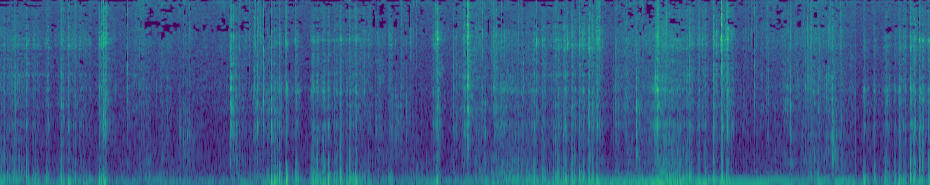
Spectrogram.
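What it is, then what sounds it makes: Soap bar being carved. A knife blade carves and scrapes long shavings from the edge of a solid, palm-sized brown oval bar of dry soap held in the hand. Crisp, crumbly scraping and crackling strokes come with sharp, bright clicks over a dull, low thudding rumble, and the strokes swell louder toward the middle of the clip.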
